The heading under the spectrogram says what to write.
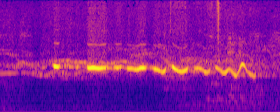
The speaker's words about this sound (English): I never knew what that was about, and I still don't know what that whistling stuff is about.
